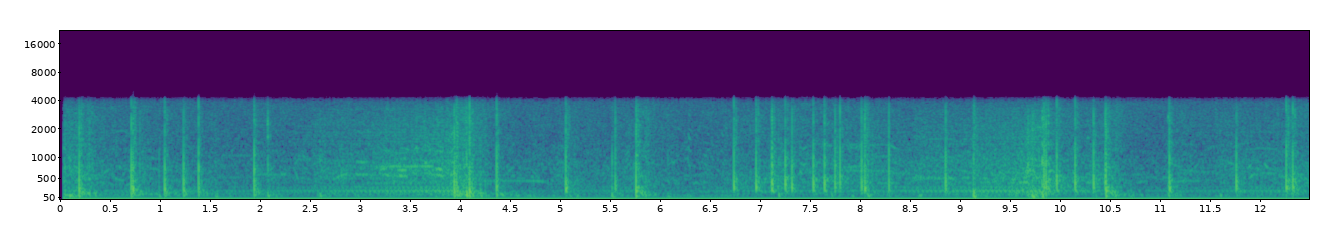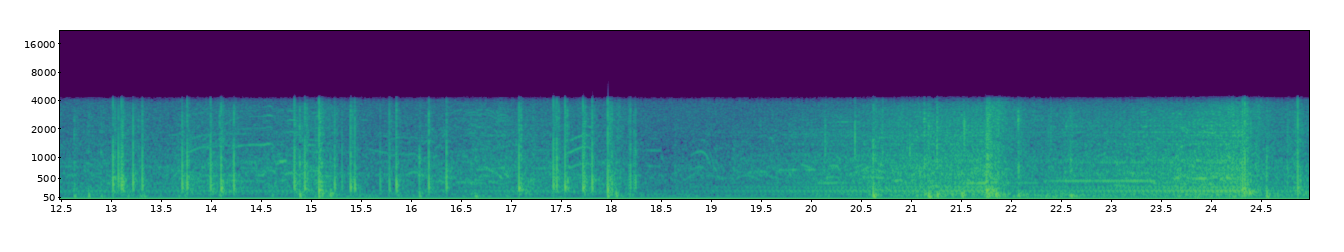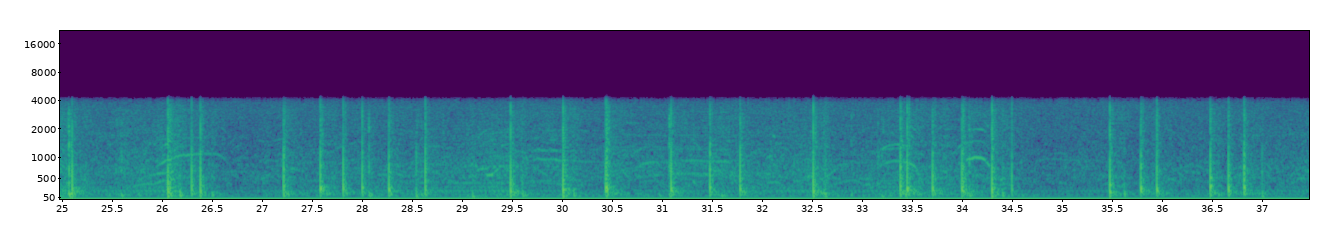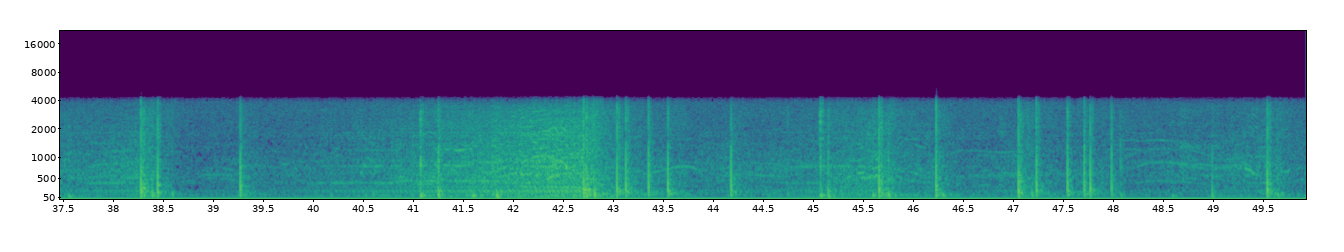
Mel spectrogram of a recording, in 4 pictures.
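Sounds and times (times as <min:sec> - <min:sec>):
fireworks bangs and cracks: 0:00.0 - 0:34.8, 0:35.4 - 0:49.9.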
